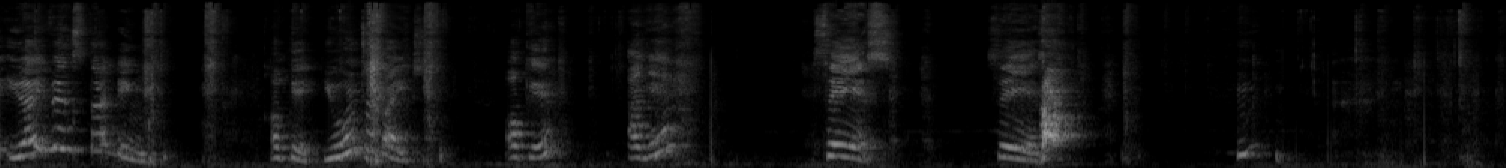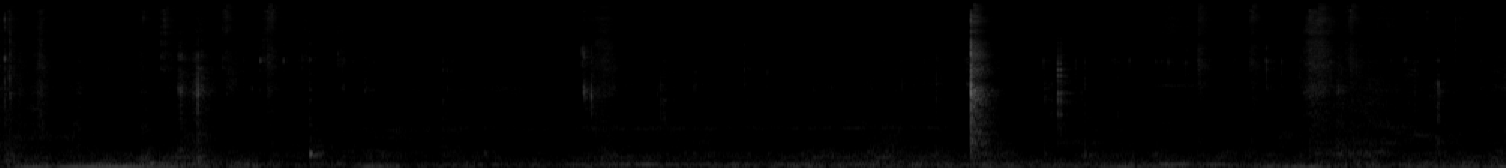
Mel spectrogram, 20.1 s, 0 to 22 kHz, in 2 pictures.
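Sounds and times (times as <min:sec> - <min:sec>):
close chewing: 0:07.3 - 0:20.0.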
